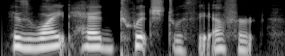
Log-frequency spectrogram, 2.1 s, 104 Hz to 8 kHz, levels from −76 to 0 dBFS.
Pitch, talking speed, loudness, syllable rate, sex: 200 Hz, 195 wpm, -18 LUFS, 5.3 syllables/s, female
